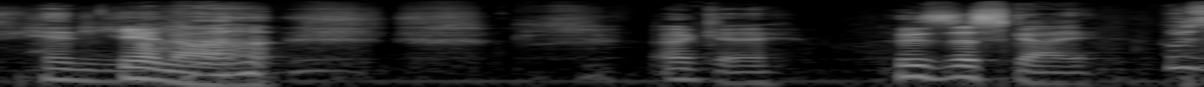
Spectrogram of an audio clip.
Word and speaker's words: Hinata: this whole time I've been rating his name to rhyme with Pinata. Oh yes, Hinata.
